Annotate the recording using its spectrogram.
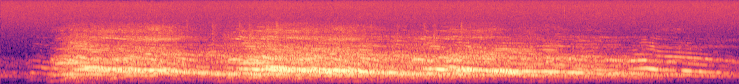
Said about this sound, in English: What is all the cheering about? It hasn't even started yet. The men are cheering for your majesty. It's an oral token of their loyalty and devotion, sire.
